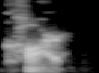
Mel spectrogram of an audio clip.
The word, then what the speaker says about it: Kerr: Although it's K-E-R-R, which I'm pretty sure the British pronunciation of that is Carr.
